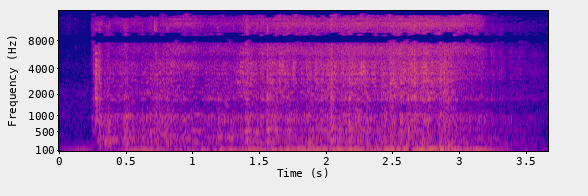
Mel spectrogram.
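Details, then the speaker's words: 1976 GMC K15, 350 small-block Chevy with HEI, 55,000 miles, parked 38 years, first start attempts: starter churns unevenly about three seconds with ragged firing, never catches cleanly; hard start. "Why does that not sound like it's firing? Does it not sound like it's firing to you guys? Sounds funny, yeah."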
